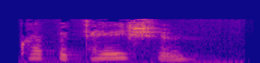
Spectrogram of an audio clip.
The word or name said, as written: crepitation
